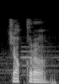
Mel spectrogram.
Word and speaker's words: Tjokro: Ini kan sebenarnya nama lo TJ, agak susah gue nyebutnya kalau misalnya Chokro atau Chokro. Chokro. Intinya itu ejaan lama sebenarnya. Iya sebenarnya kan, berarti baca C aja C, ya.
